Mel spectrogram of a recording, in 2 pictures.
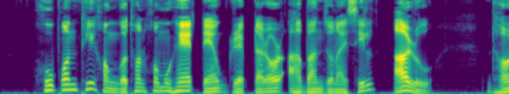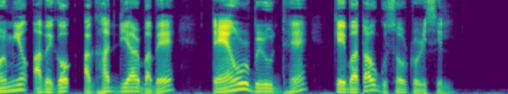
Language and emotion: Assamese, neutral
